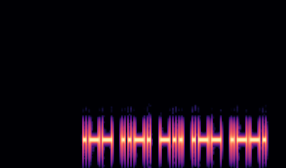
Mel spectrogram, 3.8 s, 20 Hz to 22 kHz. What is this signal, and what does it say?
Morse code, heard as a keyed tone, about 29 wpm, 700 Hz. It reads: WFDWP
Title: Code Groups - 5 Letters - 28wpm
